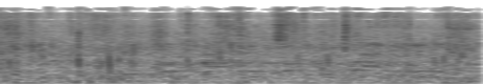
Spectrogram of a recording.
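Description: Footsteps of people walking or running along a path, a string of short irregular steps, with faint voices in the background.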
